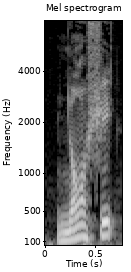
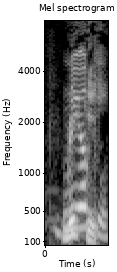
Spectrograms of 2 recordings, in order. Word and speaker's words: gnocchi: Participants will learn sweet and savory recipes, including vegetarian squash shepherd's pie, blue Hubbard squash noshi, and more. Wait, Gnocchi.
